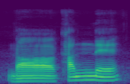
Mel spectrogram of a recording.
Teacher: 디귿은 뒤에 오는 니은의 영향을 받아서 니은으로 이렇게 발음이 돼요. 그래서 최종 발음은 이렇게 나갔네 비음화에 의해서 나갔네라고 발음이 된다 라는 거 요걸 이제 기억을 해 두셔야 되겠습니다.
